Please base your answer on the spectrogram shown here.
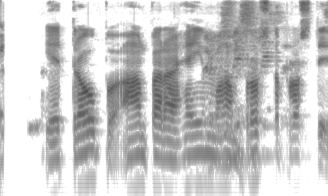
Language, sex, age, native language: Icelandic, male, 13, Icelandic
